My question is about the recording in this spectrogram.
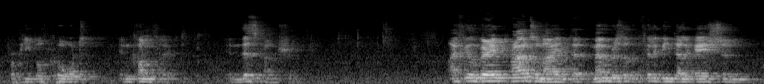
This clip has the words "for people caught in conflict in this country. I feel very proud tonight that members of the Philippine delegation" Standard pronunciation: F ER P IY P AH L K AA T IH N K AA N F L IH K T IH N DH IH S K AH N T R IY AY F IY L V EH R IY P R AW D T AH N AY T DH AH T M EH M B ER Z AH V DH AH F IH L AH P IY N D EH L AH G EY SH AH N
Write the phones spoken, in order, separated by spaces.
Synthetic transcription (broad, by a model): F ER P IY P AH L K AA T IH N K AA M F L IH K T IH N DH IH S K AH N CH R IY AY F IY L V EH R IY P R AW D T AH N AY T DH AH T M EH M B ER Z AH V DH AH F IH L AH P IY N D EH L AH G EY SH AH N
